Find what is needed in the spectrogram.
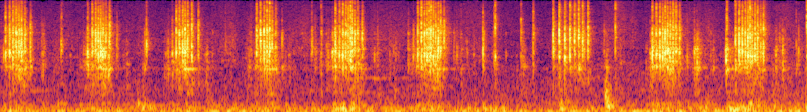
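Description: Ratchet clicking in quick, even strokes, about two and a half a second, as an alternator mounting bolt is turned.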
